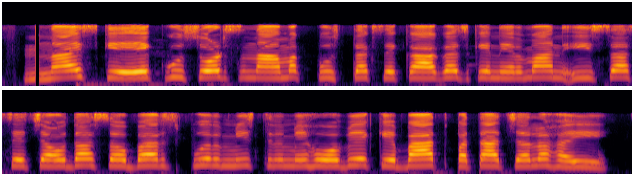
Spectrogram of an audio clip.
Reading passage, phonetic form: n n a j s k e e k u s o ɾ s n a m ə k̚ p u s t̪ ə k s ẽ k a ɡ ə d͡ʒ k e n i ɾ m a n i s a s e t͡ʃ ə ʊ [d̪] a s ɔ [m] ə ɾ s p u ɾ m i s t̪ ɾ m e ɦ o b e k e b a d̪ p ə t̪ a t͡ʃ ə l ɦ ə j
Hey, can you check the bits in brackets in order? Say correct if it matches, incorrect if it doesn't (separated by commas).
correct, incorrect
